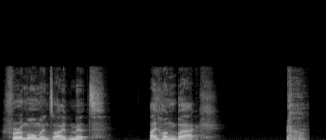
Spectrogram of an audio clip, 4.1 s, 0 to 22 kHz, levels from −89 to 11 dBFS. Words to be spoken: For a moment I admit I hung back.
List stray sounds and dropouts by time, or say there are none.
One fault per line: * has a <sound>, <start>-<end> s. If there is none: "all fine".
* has a cough, 3.6-3.9 s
